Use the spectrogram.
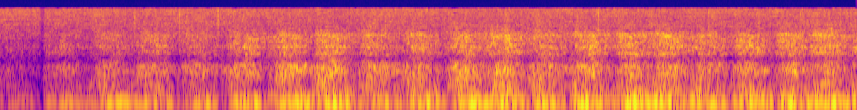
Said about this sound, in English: As the train pulled out, Villard, who was traveling on it, approached the sad-faced man in his private coach.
